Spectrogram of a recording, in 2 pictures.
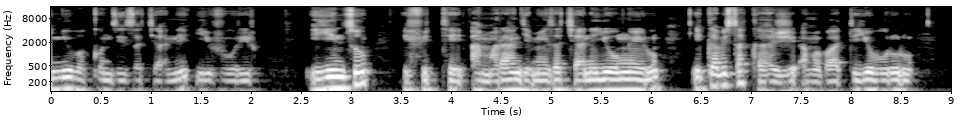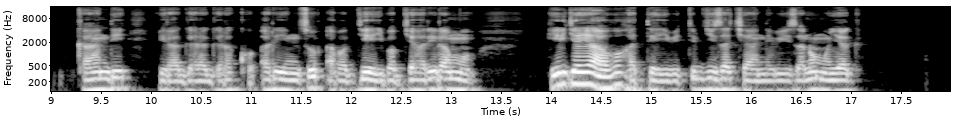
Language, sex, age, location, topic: Kinyarwanda, male, 25-35, Huye, health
